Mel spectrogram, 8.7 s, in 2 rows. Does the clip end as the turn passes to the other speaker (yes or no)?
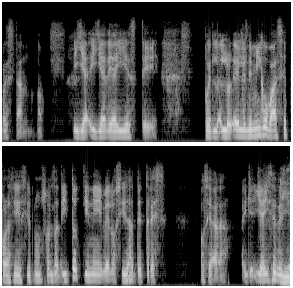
yes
